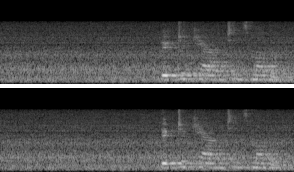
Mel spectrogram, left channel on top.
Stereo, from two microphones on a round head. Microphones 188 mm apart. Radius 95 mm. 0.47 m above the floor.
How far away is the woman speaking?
About 0.9 m.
